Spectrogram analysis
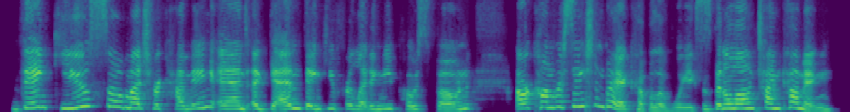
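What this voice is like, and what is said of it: Strained, laryngitis-affected voice. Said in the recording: “I just have this weird voice thing. And I don't know what it is, but I've been sensitive to laryngitis”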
